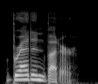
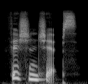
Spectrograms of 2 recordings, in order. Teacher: the word and is often pronounced as n or und, not the full and. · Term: weak forms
